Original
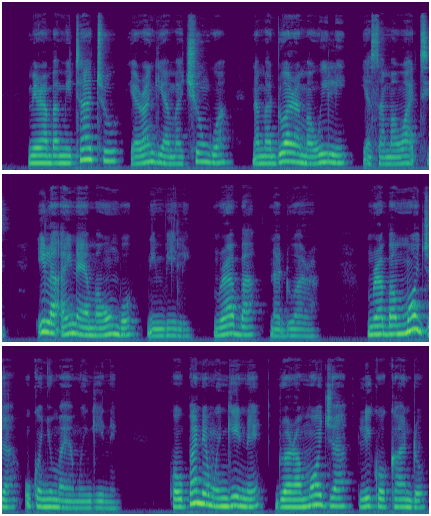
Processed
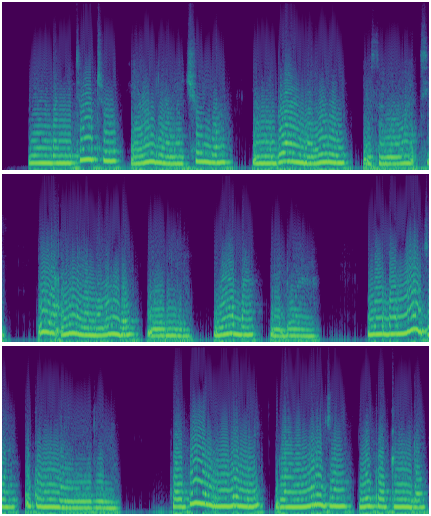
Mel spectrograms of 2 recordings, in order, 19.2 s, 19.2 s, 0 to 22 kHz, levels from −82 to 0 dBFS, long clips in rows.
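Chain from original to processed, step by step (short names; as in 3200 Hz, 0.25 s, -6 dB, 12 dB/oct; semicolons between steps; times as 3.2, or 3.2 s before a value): opening faded in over 1.07 s; LPF 5100 Hz 12 dB/oct; tilt -4.5 dB/oct; sample leveller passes 3; soft clip -12 dBFS, distortion -12 dB; gain -3.5 dB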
